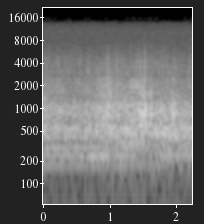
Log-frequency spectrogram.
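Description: Field recording of an armed raid: a steady hum with scattered sharp cracks, the clearest about one and a half seconds in, typical of gunshots.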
